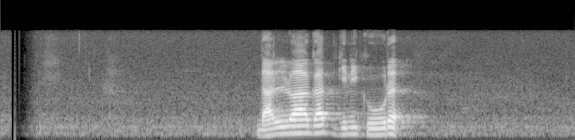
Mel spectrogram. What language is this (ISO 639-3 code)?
sin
